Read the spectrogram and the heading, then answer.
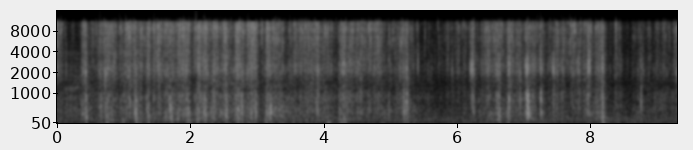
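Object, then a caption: Plastic bubble wrap. A small piece of clear plastic wrap with large, hollow, air-filled bubbles is squeezed and popped between the fingertips and thumbs of both hands. Bright, crinkling plastic rustles continuously, with many sharp pops spread throughout. The bursts come in a denser run over the first five seconds, then turn sparser and more spaced out.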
